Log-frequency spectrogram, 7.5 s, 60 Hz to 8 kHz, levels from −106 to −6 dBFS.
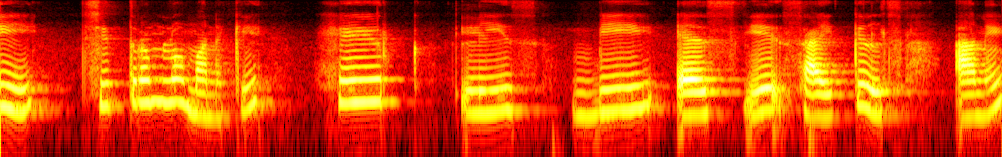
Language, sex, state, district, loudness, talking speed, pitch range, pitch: Telugu, female, Andhra Pradesh, Chittoor, -20 LUFS, 110 wpm, 230-325 Hz, 265 Hz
